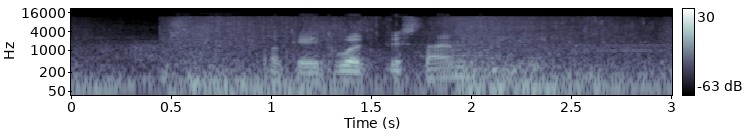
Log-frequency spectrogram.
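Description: A blade slashes into flesh with a wet thud.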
